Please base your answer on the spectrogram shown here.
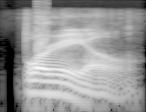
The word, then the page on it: boreal: American English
